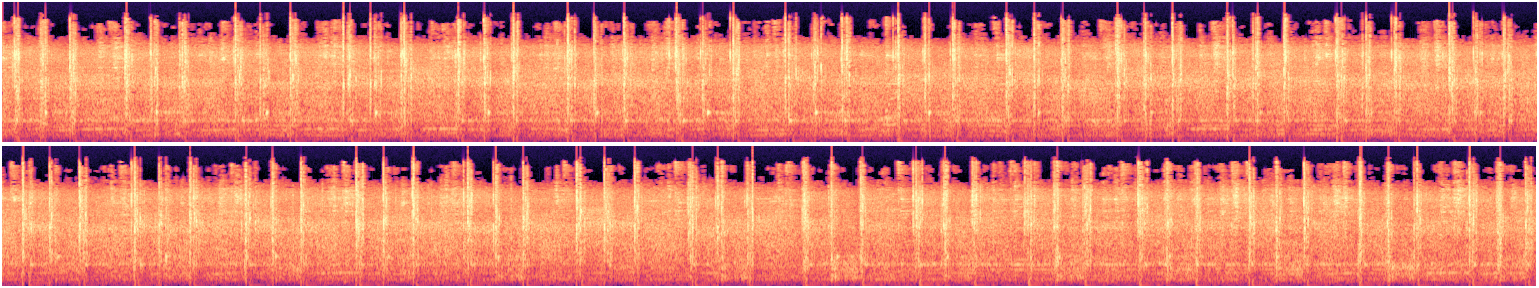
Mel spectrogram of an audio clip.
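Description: Capoeira bateria playing: several berimbaus twanging over an atabaque drum, with hand clapping keeping a steady, quick beat.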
